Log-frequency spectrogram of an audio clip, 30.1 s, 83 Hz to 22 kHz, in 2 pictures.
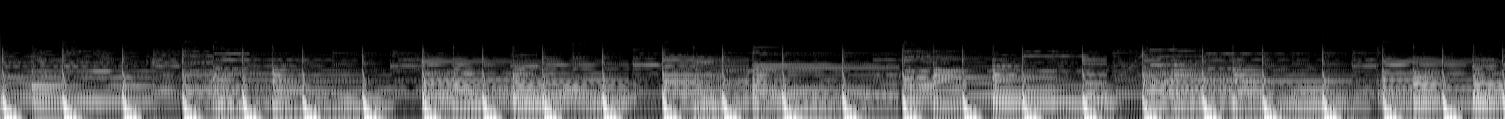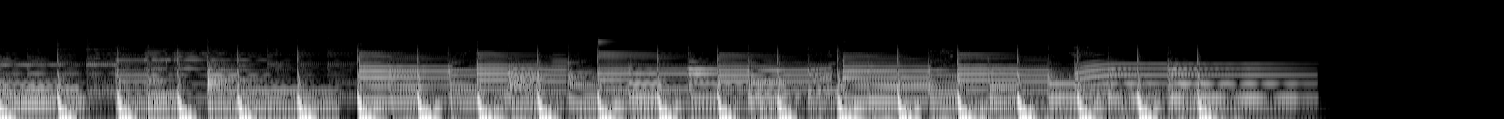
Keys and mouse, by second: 0.8 right click, 1.3 ctrl+z, 1.3 [, 1.5 [, 2.8 ctrl+z, 4.8-6.4 middle drag, 7.7 shift+middle click, 9.2 shift+middle click, 11.8 middle click, 12.3 shift+middle click, 12.9 middle click, 16.6 middle click, 17.2 middle click, 17.8 middle click, 18.4 middle click, 19.6 middle click, 20.7 shift+middle click, 21.4 shift+middle click, 22.4 middle click, 23.0 shift+middle click, 23.6-26.5 middle drag, 27.6 ctrl+i, 28.1 middle click, 28.6 middle click.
